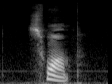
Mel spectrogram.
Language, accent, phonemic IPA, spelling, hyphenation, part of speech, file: English, US, /ˈswɑmp/, swamp, swamp, noun / verb, En-us-swamp.ogg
